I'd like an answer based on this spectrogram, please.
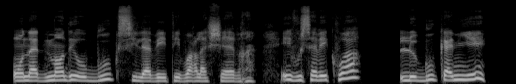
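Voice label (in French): French Femme Blague; Kultirassien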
